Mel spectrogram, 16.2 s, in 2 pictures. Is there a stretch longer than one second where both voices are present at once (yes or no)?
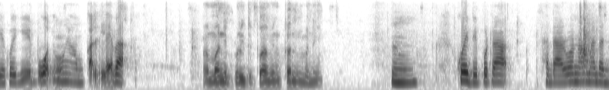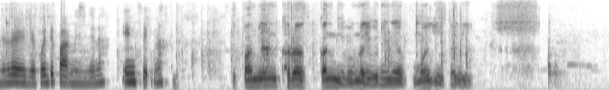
no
